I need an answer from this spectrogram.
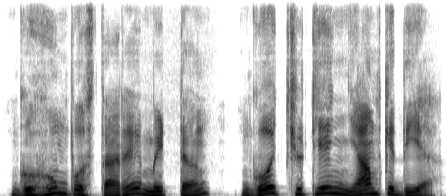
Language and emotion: Santali, disgusted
